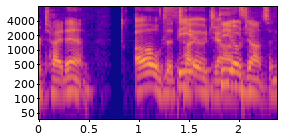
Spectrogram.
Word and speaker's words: Theo Johnson: Theo Johnson, not Theo Ty Johnson. Yeah. Got his name wrong.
